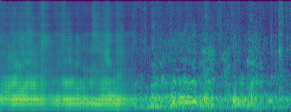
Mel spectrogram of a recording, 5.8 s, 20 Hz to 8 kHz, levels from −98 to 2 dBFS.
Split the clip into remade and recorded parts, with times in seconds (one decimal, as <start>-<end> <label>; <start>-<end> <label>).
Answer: 0.0-2.7 remade; 2.7-5.8 recorded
